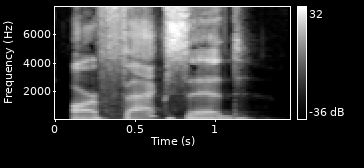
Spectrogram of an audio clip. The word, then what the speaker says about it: Arphaxad: How you pronounce A R P H A X A D. that's how you pronounce that. Yes, and we know that I got a smart wife.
